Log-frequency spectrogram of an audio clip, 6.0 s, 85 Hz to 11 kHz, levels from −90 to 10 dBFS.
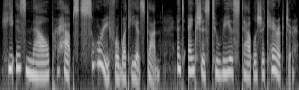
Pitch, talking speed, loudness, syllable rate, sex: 220 Hz, 160 wpm, -20 LUFS, 4.4 syllables/s, female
